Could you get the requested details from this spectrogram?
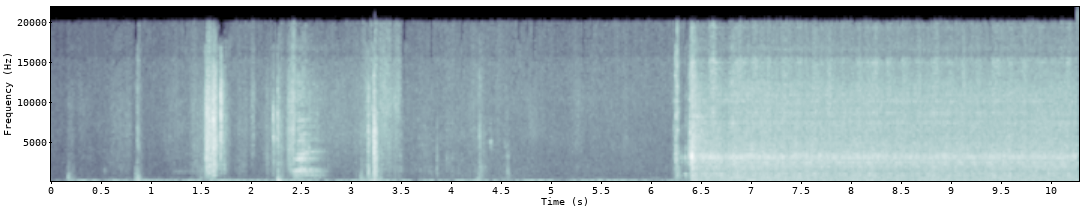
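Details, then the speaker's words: John Deere 6170M tractor diesel after an engine rebuild, cranked again after running the lift pump a while: the starter grinds several seconds without catching, then runs steadily; an untightened common-rail line had been bleeding off fuel pressure, causing the no-start. "Thought it would have started by now. Oh, looks like we had a line that we didn't tighten up on the rail, which would explain why It's not starting. All it takes is one of them to bleed all your pressure off on a common rail, and she ain't gonna start."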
